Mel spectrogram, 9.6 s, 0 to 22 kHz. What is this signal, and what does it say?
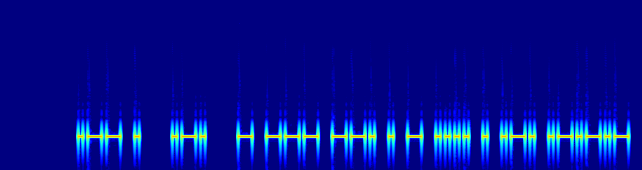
Morse code, heard as a keyed tone, about 17 wpm, 700 Hz. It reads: WE R TOGETHER.
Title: Sentences from Top 300 Words and Abbreviations 17wpm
